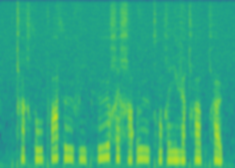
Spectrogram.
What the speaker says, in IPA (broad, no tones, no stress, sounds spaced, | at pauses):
qʰ æ̃ χ θ uː pʼ ɑ θ ʉː f iː p h ʉː χ i χ ɑ ʔ v ʉː kʰ õ χ iː vʲ æ qʰ uː p qʰ ʉ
